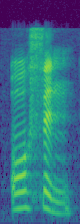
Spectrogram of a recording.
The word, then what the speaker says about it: often: And just as a reminder that, because this is 2 weeks old now, it was a silent T sound.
